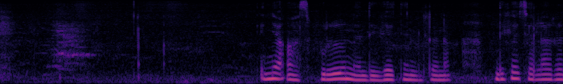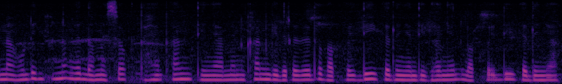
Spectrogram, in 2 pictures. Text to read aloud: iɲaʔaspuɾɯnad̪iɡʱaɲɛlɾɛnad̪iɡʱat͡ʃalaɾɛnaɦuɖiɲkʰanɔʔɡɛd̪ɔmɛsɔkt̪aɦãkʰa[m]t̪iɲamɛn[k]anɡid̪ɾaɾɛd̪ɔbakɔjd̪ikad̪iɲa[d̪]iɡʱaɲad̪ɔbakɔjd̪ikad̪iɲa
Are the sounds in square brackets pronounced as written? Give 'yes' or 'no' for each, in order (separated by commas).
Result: no, no, yes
